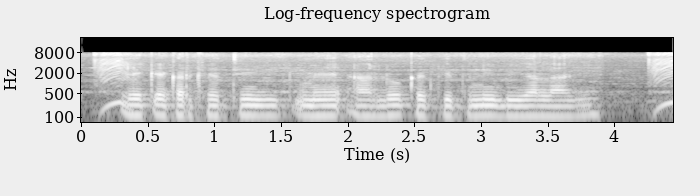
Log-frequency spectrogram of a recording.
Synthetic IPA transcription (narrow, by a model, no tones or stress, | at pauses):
eːkeːkəɾkʰeːt̪imẽʔaːlukekɪt̪nibijalaːɡiː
